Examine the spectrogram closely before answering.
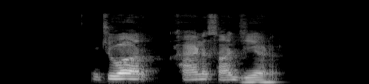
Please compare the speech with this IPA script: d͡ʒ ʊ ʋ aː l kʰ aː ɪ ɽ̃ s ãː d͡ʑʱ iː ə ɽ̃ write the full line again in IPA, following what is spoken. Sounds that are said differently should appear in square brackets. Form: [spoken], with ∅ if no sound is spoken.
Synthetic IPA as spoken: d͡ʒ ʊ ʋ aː [ɾ] kʰ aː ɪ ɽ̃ s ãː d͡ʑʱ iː ə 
